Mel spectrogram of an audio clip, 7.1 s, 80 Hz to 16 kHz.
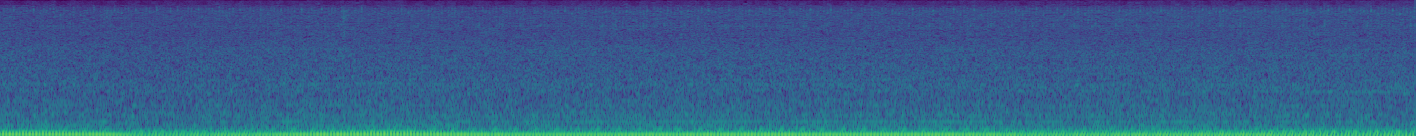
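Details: Nissan R33 Skyline after fixing idle that was hunting and nearly stalling: steady, even engine drone holding smoothly with no surging or hunting; revving much nicer and running healthy.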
